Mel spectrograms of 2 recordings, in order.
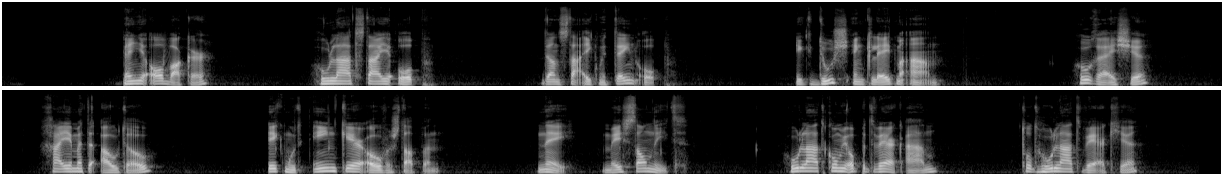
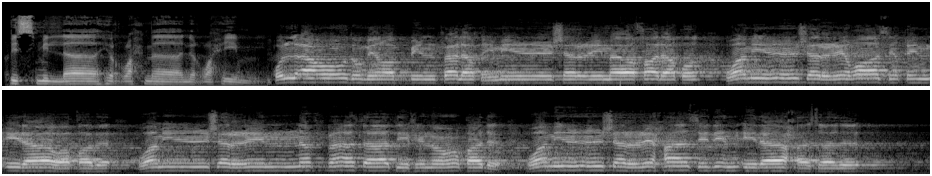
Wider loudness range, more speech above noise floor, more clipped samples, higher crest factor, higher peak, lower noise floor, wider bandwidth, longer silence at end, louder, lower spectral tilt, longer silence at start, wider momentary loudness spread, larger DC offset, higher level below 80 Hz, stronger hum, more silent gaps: about the same, 4 LU vs 3 LU; first, 59 dB vs 20 dB; neither; about the same, 20 dB vs 16 dB; first, 0 dBFS vs -4 dBFS; first, -77 dBFS vs -40 dBFS; first, 17.5 kHz vs 11.5 kHz; first, 0.85 s vs 0.05 s; about the same, -19 LUFS vs -19 LUFS; first, -6 dB/octave vs -3 dB/octave; first, 1.2 s vs 0.1 s; first, 15 LU vs 11 LU; neither; first, -50 dBFS vs -64 dBFS; neither; neither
